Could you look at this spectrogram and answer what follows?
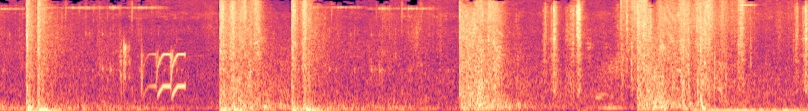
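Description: Gunfire in Fortnite: several loud, sharp bursts of shots separated by gaps, with some faint distant pops between them and no talking.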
